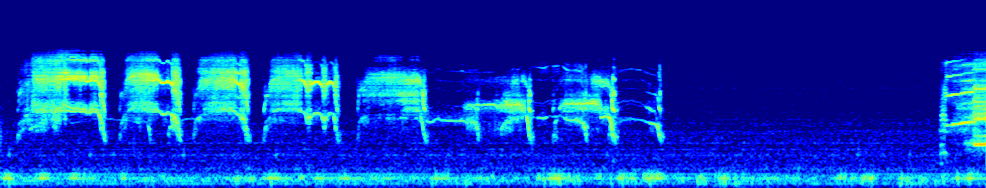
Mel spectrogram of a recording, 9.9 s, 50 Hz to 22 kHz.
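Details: Peregrine falcons at the University of Calgary calling for food on a Saturday morning, 9 June 2012: a run of about eight harsh, grating, harmonic-rich cries, each under a second, in quick succession, then a pause and another cry starting.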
